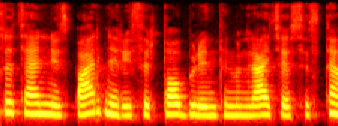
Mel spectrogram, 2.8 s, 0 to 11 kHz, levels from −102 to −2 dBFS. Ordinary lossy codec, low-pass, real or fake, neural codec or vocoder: AAC, 64 kbps; 9.9 kHz; fake; autoencoder, 22.05 kHz, a latent of 192 numbers a frame, VITS, trained on one speaker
